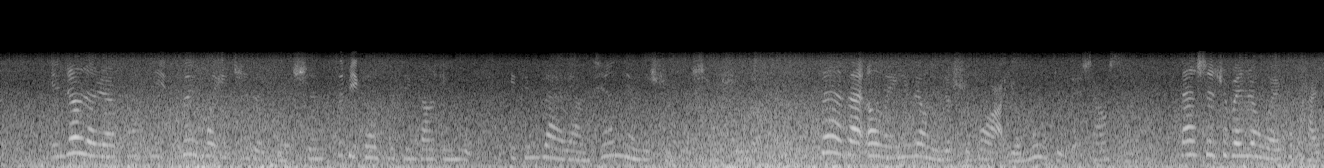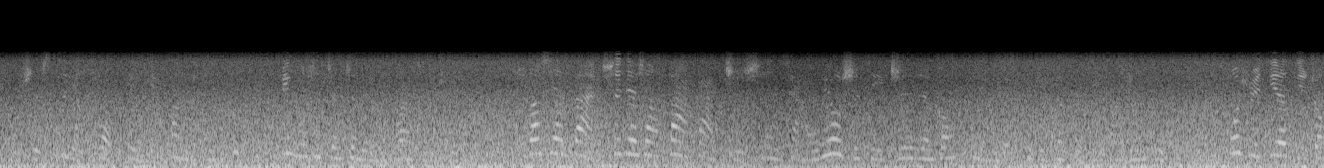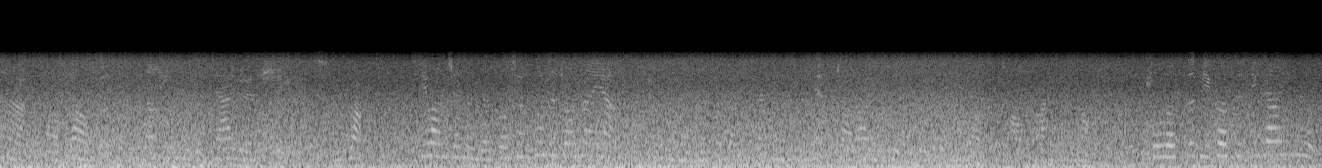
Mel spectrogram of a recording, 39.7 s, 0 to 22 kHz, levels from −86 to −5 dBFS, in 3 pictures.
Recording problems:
high frequencies cut off; noticeable; nothing above 5.5 kHz
wind noise on the microphone; heavy; 2 dB above the speech
crackling; very faint; from 7.5 to 10 s, at 22 s and from 35 to 38 s; 25 dB below the speech

